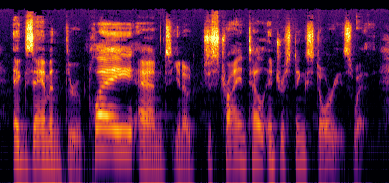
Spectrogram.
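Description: On a very clean recording with a silent background, a man with a fairly high pitch and a normal speaking voice uses lively intonation. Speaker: roleplay podcaster. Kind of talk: casual chat.

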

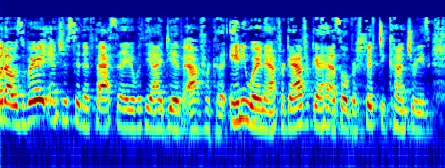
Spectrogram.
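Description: The speaker is a woman. Her pitch is medium. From Los Angeles, US. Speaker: storyteller. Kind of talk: live storytelling.

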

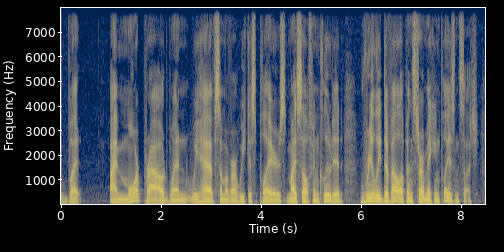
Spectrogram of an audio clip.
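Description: Recorded very cleanly against a silent background, the speaker uses ordinary pitch variation with a Midwestern accent. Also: man. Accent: general Midwestern American.

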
